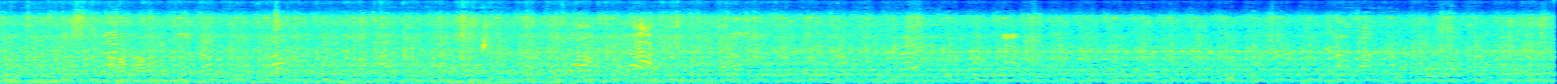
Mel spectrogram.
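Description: A boat engine drones.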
